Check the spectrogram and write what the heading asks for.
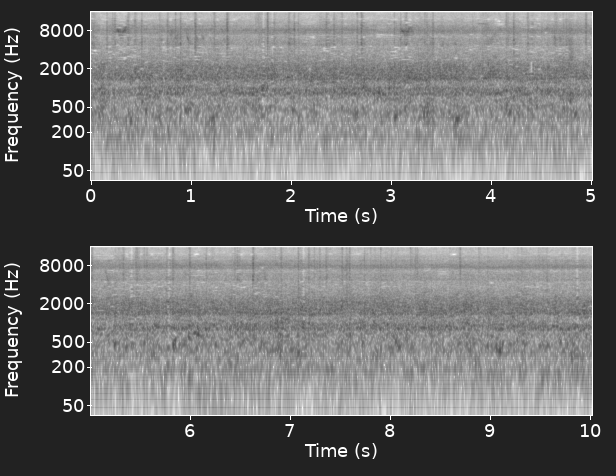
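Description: Steady forest ambience: an even hiss with a thin, high steady tone above it and a few faint ticks.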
